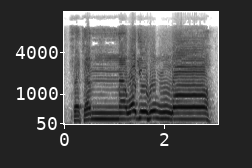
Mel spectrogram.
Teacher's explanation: في عندنا ميم مشددة فثم حكم التجويدي حرف غنة مشدد نضغط على الميم نعطيها غنة مقدارها حركتين فثم والجيم نقلقلها لأنها مقلقلة ساكنة لأنها ساكنة تقلقل وهي من حروف قطب جد.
